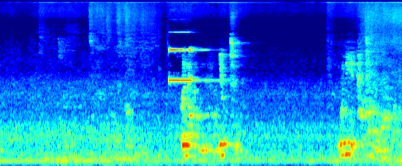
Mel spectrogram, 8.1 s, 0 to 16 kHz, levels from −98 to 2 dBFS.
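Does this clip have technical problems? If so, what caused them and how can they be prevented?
Yes. A noise suppressor applied to music or sounds runs through the whole clip. Built for speech, it treats sustained tones, ambience and decaying tails as noise and pulls them down by something like 15 dB, while sharp onsets slip through, so the sound pumps and thins between attacks. Unlike compressor pumping, the dips follow steadiness rather than loudness, and the level sinks smoothly instead of cutting out like a dropout. Disable speech noise suppression for any non-speech material.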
